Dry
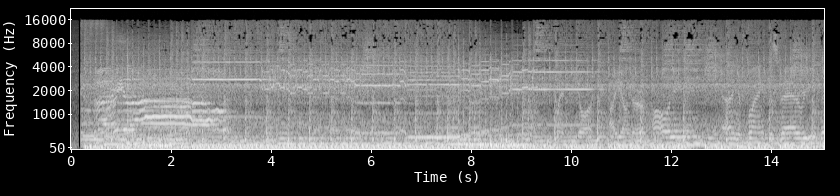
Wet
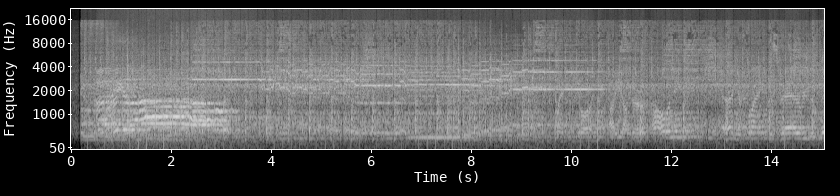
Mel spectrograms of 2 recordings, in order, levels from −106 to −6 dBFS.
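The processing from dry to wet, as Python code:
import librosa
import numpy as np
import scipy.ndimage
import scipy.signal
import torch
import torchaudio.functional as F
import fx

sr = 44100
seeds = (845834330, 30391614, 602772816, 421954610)

p1 = scipy.signal.sosfilt(scipy.signal.butter(4, 540.0, 'highpass', fs=sr, output='sos'), x)
p2 = fx.high_shelf(p1, sr, hz=8300.0, db=8.5)
p3 = fx.mod_noise(p2, sr, seeds[0], snr_db=23)
p4 = p3 + fx.echo_multitap(p3, sr, ms=(147, 288), db=(-15.0, -8.5), dry=0)
p5 = fx.buffer_crackle(p4, sr, first_s=0.31, period_s=0.17, block=512, kind='zero')
y = p5 * librosa.db_to_amplitude(-6.0)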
